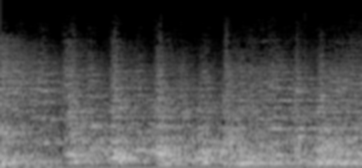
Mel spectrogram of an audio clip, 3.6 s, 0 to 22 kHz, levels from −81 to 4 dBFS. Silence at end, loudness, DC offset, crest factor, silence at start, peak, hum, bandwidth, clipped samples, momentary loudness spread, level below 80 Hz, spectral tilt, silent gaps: 0 s; -22 LUFS; 0.9%; 16 dB; 0 s; -6 dBFS; none; 12 kHz; under 0.1%; 3 LU; -42 dBFS; -6.5 dB/octave; none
